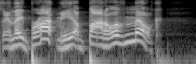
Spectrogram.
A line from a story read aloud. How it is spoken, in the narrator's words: his voice rose to a shrill note of protest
